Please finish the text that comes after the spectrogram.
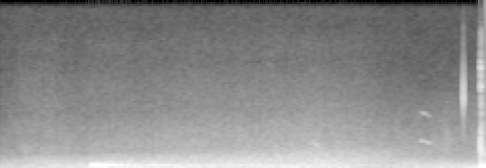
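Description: Steady ocean surf washes continuously onto a beach, a broad rushing hiss with a low rumble joining in after the first second. No one speaks; a brief sharp knock sounds right at the end.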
